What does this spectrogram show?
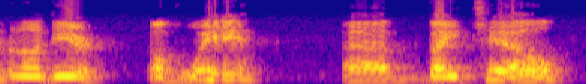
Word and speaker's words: Beit El: an idea of where Beit el which is how Bethel is correctly pronounced where it actually is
